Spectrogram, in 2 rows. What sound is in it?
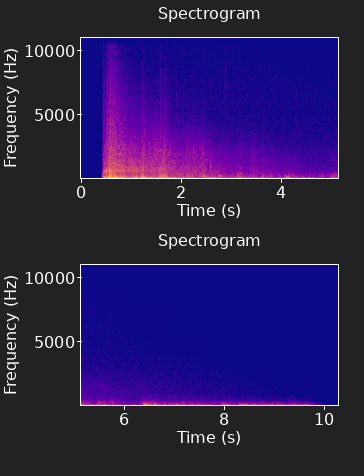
Torden og lynild 1
Heavy thunder-1, modest rain shower
filed, weather, rain, thunder, recording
